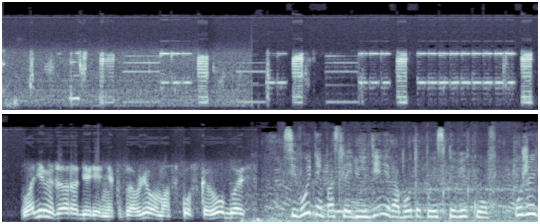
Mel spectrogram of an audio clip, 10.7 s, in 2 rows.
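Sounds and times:
metal detector beeping: 0.6s - 5.4s
speech: 5.6s - 10.7s.

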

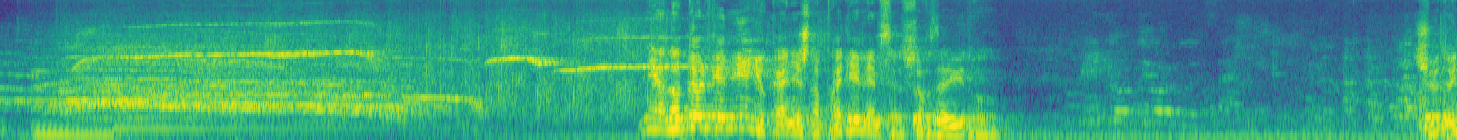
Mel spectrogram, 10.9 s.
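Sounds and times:
audience cheering: 0.0s - 5.6s
audience clapping: 0.0s - 6.4s
speech: 4.8s - 7.6s, 10.7s - 10.9s
laughter: 9.6s - 10.9s.

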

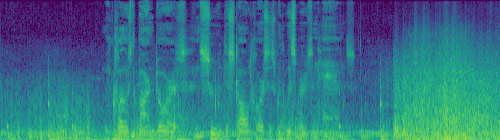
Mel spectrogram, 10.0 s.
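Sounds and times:
loud crack of thunder rolling into a heavy rumble: 0.0s - 7.0s, 7.7s - 10.0s
speech: 2.2s - 7.3s.

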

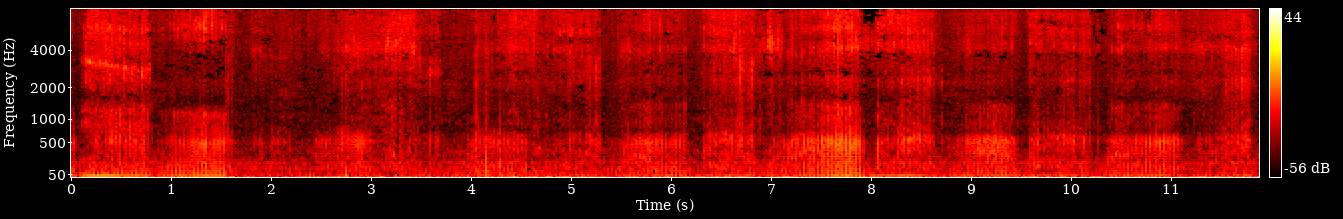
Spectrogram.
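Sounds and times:
cat purring: 0.0s - 11.8s.

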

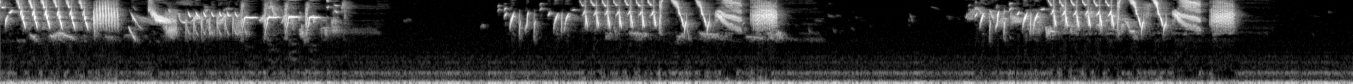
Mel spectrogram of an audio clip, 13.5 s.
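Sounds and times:
European goldfinch song: 0.0s - 3.8s, 4.8s - 8.4s, 9.6s - 12.5s.

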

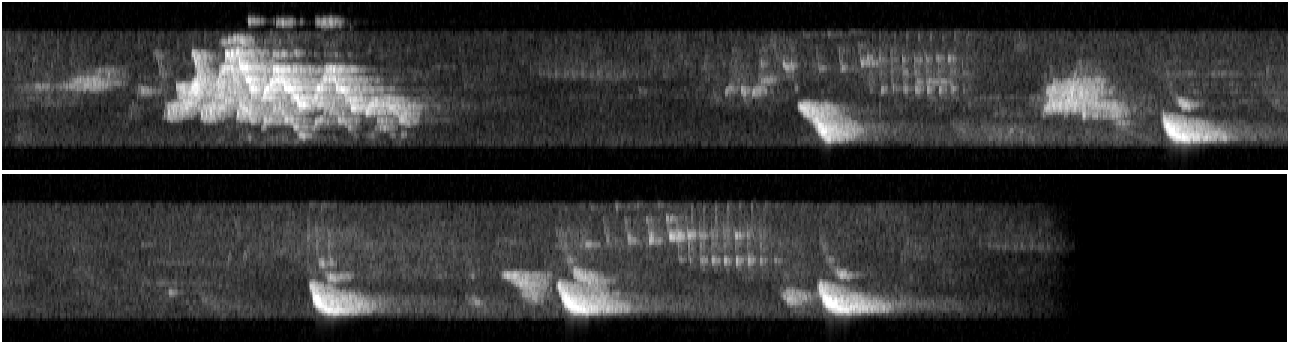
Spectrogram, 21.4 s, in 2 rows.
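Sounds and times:
veery song: 0.7s - 3.5s, 6.0s - 10.2s, 12.0s - 13.8s, 14.6s - 18.2s.

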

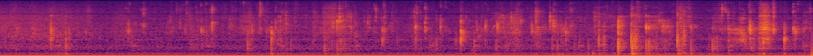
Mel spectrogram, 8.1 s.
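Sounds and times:
cat eating canned cat food: 0.1s - 8.1s.

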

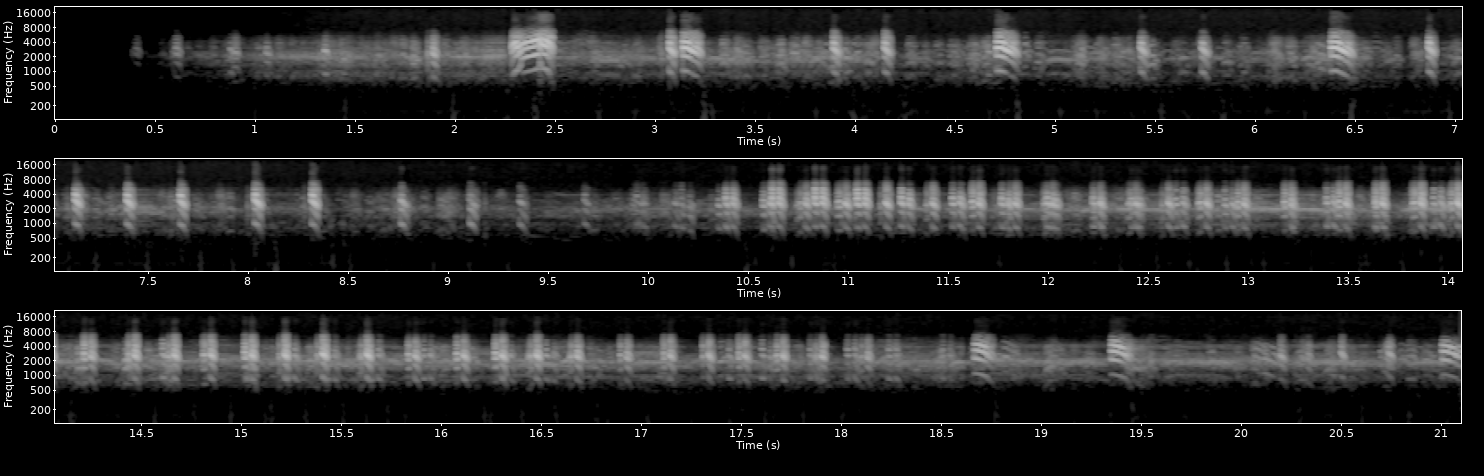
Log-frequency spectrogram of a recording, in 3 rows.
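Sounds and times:
little gull Larus minutus giving short sharp kek calls: 0.7s - 21.0s.

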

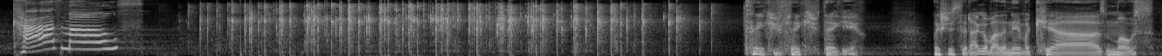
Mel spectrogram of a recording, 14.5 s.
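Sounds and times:
speech: 0.2s - 1.9s, 9.4s - 10.9s, 11.7s - 14.5s
audience snapping fingers to welcome a poet onstage: 1.9s - 10.6s.

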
